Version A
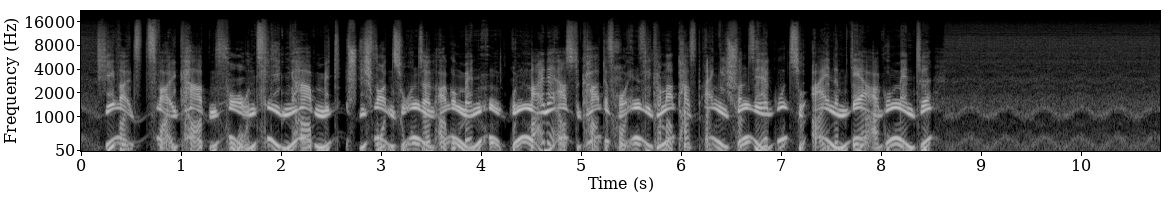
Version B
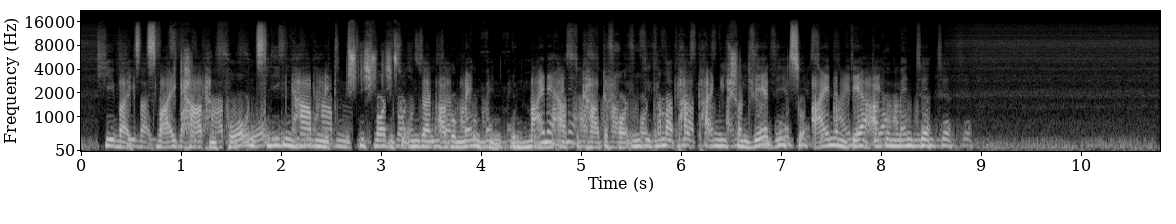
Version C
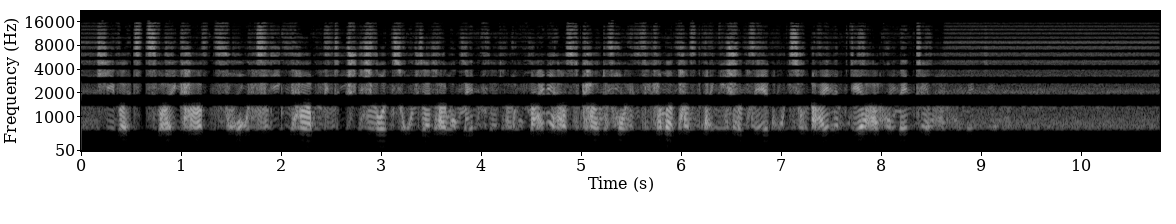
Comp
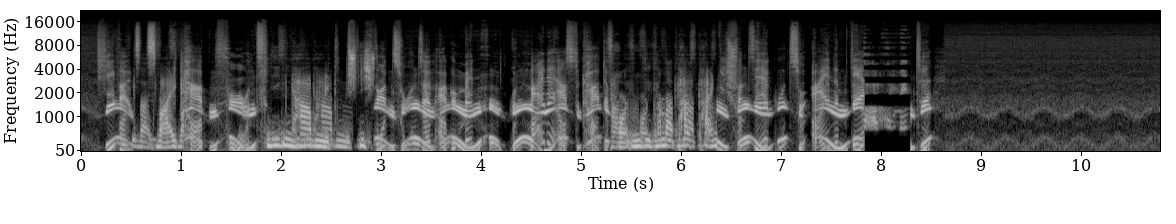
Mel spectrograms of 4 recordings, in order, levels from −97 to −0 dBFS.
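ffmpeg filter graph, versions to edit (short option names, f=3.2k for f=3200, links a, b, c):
-filter_complex "[1:a]asplit=3[a][b][c];[0:a]asplit=5[d][e][f][g][h];[d]atrim=end=0.522[i];[a]atrim=start=0.518:end=1.032[j];[e]atrim=start=1.028:end=1.862[k];[b]atrim=start=1.858:end=2.932[l];[f]atrim=start=2.928:end=5.302[m];[c]atrim=start=5.298:end=6.362[n];[g]atrim=start=6.358:end=7.832[o];[2:a]atrim=start=7.828:end=8.302[p];[h]atrim=start=8.298[q];[i][j]acrossfade=d=0.004:c1=hsin:c2=hsin[r];[r][k]acrossfade=d=0.004:c1=hsin:c2=hsin[s];[s][l]acrossfade=d=0.004:c1=hsin:c2=hsin[t];[t][m]acrossfade=d=0.004:c1=hsin:c2=hsin[u];[u][n]acrossfade=d=0.004:c1=hsin:c2=hsin[v];[v][o]acrossfade=d=0.004:c1=hsin:c2=hsin[w];[w][p]acrossfade=d=0.004:c1=hsin:c2=hsin[x];[x][q]acrossfade=d=0.004:c1=hsin:c2=hsin"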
